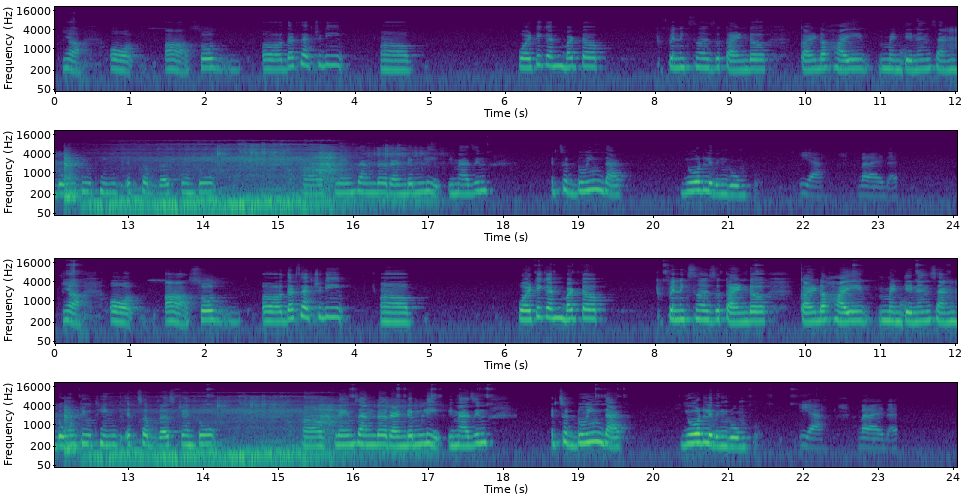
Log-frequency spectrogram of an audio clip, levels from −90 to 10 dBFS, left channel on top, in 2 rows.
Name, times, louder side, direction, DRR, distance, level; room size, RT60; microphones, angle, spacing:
voice 1, 0.1-1.1 1.5-2.5 2.8-3.9 4.3-4.8 6.2-7.3 8.0-14.2 15.3-18.0 18.6-19.6 20.4-21.3, right 6 dB, 65° right, 0.4 m, -27 dB
sound 1, 11.9-17.2, left 1 dB, 10° left, 0.6 m, -34 dB
voice 2, 22.0-23.3, right 6 dB, 50° right, 0.9 m, -41 dB
head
